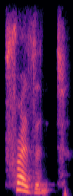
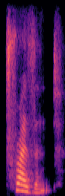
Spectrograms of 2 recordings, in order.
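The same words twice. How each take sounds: First: The stress is on the first syllable. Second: The same.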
